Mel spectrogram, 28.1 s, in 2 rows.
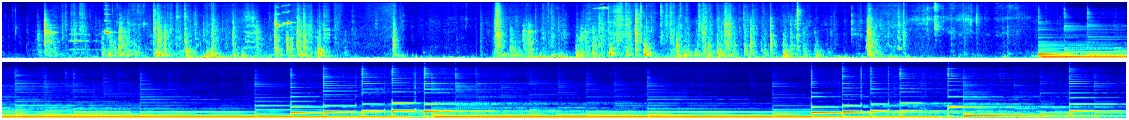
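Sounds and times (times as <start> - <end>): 
wooden weaving loom clattering and knocking: 0.0 - 12.9
instrumental music: 12.9 - 28.1.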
